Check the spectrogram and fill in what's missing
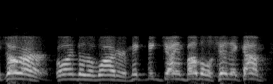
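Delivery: hammed-up alien boss barking a plan; alien orders. Aliens voiced giving orders.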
